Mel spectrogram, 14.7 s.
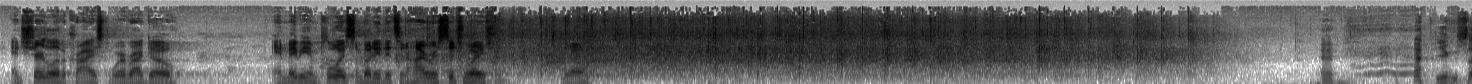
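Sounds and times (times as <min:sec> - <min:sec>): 
speech: 0:00.2 - 0:01.9, 0:02.7 - 0:06.1, 0:14.4 - 0:14.7
audience applauding: 0:03.5 - 0:12.4
laughter: 0:13.4 - 0:14.7.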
